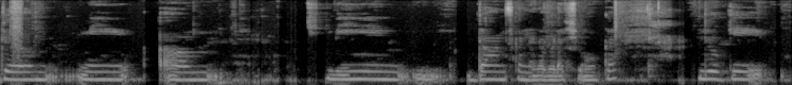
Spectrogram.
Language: Dogri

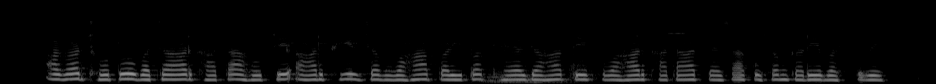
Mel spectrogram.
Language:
Magahi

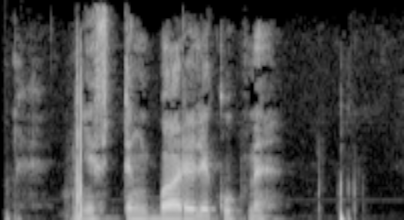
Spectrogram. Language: Bashkir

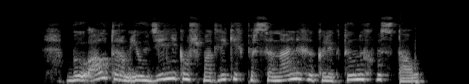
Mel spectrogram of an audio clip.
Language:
Belarusian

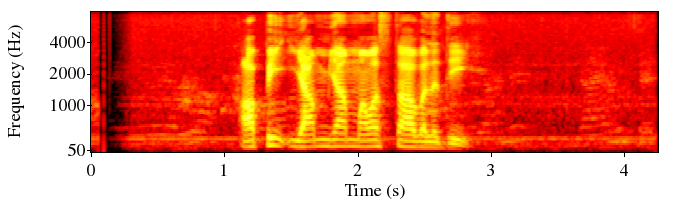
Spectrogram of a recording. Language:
Sinhala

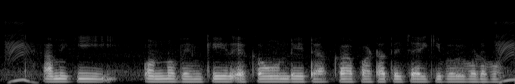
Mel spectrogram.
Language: Bangla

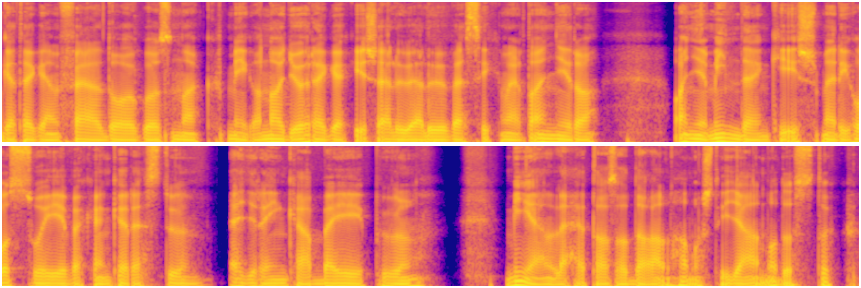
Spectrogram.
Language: Hungarian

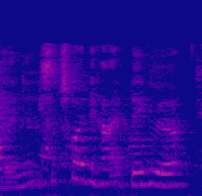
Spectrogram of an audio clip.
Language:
Danish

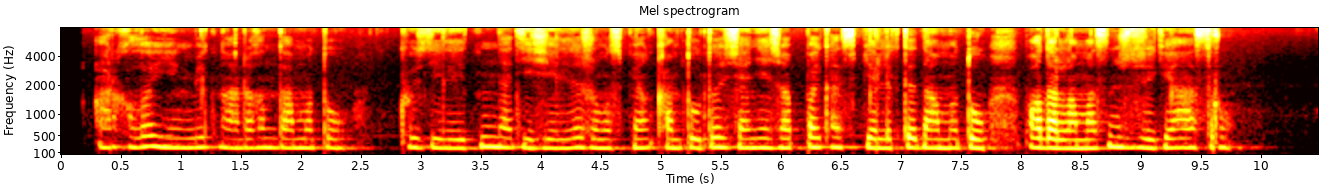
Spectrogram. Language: Kazakh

